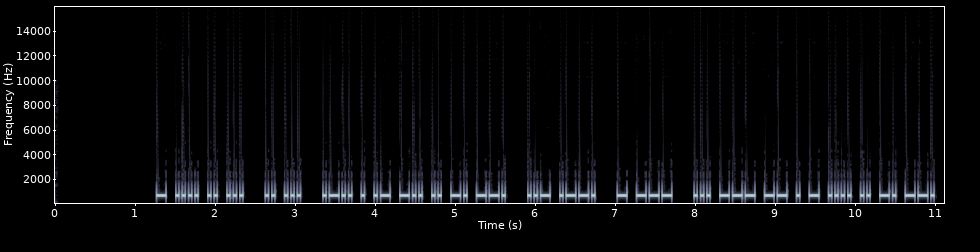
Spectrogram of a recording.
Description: Morse code, heard as a keyed tone, about 30 wpm, 700 Hz. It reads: THIS IS LEADING UP TO SOMETHING
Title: Sentences from Top 1100 Words 30wpm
